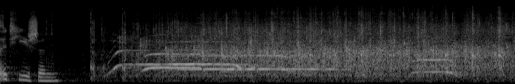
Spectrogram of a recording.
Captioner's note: cheers and applause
